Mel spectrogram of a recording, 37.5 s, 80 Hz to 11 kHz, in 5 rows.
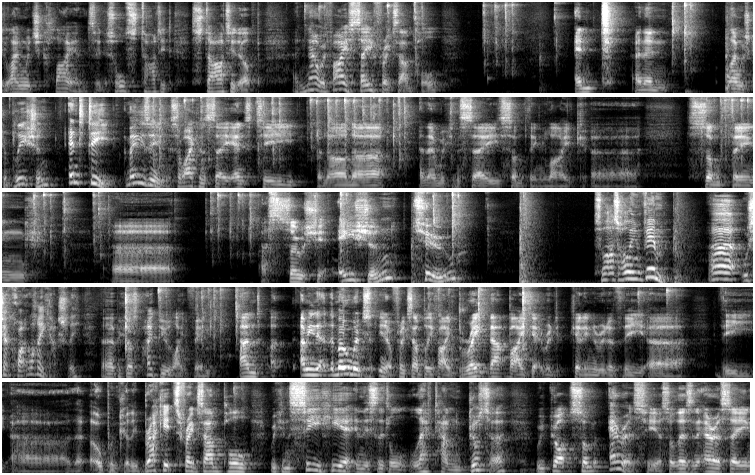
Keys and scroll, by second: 2.9 typing, 4.5-5.4 typing, 6.7 ctrl+o, 10.1-11.4 typing, 11.9 Return, 11.9 Tab, 14.1-15.8 typing, 17.4 typing, 18.3 ctrl+o, 19.4 ctrl+x, 19.4 ctrl+o, 23.7-24.5 typing, 25.8-26.5 typing, 28.5-29.2 typing, 32.2 typing.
